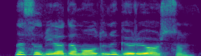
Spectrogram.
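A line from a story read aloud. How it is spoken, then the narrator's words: Trembling voice. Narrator (Turkish): dedi titreyen bir sesle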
